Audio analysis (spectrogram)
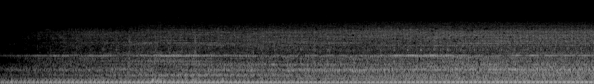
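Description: Rover 45 V6 engine idling just after start-up, a steady low hum with an even mechanical whir that settles and holds close and continuous throughout, no voices.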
